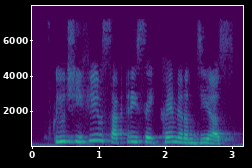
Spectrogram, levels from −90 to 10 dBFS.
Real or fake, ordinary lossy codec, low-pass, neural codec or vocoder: fake; MP3, 32 kbps; 7.2 kHz; codec, 16 kHz, 1 kbps, X-Codec, HuBERT features, trained on general audio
